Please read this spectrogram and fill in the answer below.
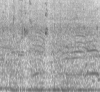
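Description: Basketball being dribbled on a hardwood arena court, with short sneaker squeaks and crowd noise behind it.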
